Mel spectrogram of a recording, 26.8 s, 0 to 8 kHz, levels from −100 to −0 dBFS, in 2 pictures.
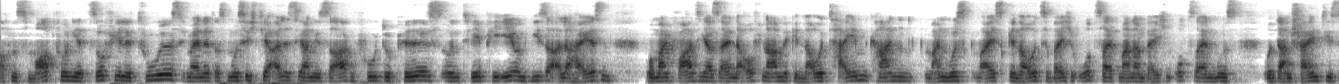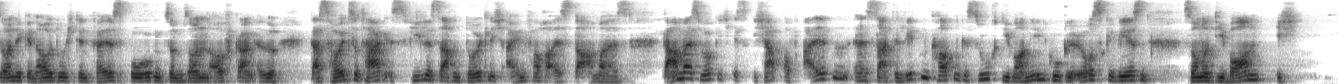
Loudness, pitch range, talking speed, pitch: -22 LUFS, 125-150 Hz, 200 wpm, 135 Hz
